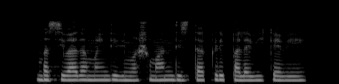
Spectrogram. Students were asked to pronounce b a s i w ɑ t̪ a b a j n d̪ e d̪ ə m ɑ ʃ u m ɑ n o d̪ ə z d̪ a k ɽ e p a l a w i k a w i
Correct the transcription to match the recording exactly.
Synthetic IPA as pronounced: b a s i w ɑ d̪ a m a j n d̪ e d̪ ə m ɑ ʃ u m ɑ n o d̪ ə z d̪ a k ɽ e p a l a w i k a w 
